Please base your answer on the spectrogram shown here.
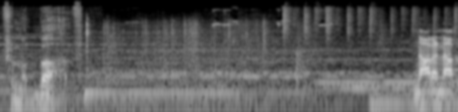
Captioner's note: door creaking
